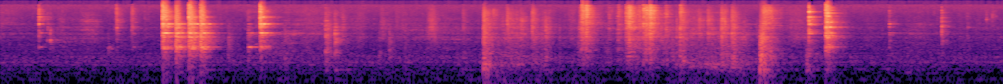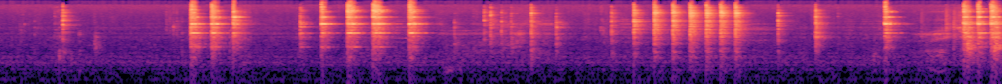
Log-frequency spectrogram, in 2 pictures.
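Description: Oyster liquid and breadcrumbs get mixed in a bowl, a spoon clinking and scraping against the dish in irregular bursts of sharp taps with quieter stirring between.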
